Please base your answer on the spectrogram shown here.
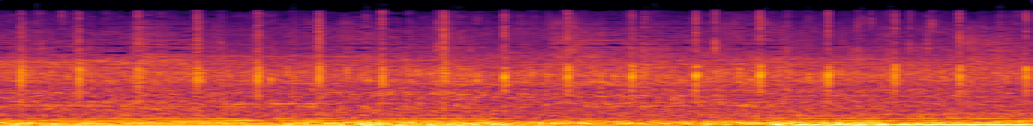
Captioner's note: applause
